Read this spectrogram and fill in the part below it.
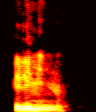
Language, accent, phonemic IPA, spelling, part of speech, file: French, France, /e.le.min/, élémine, noun, LL-Q150 (fra)-élémine.wav
- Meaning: elemin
